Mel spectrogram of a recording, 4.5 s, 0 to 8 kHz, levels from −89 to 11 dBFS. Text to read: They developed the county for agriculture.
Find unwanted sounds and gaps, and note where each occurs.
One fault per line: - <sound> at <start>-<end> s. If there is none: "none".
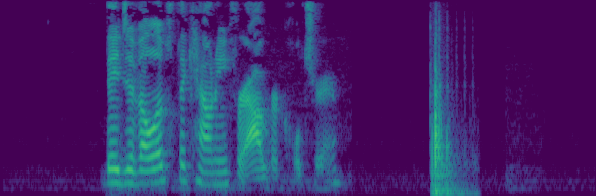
- thud at 3.2-3.6 s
